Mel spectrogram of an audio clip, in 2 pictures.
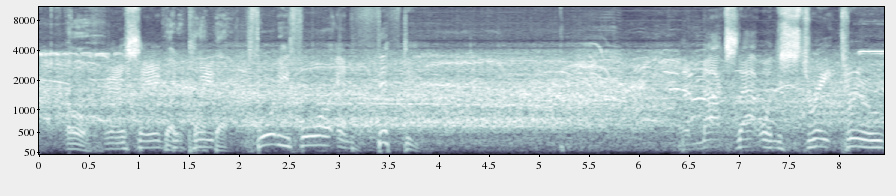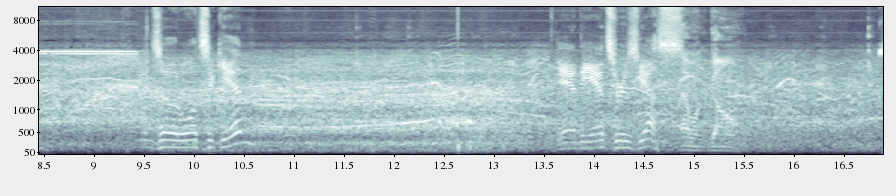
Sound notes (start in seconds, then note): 0.0 referee blows whistle; 8.2 referee blows whistle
